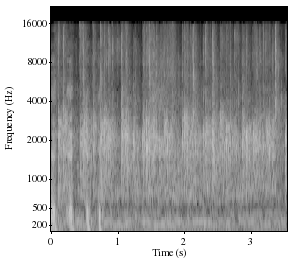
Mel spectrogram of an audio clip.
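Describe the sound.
An audience claps their hands for God steadily for several seconds, a dense, continuous patter of many hands, with voices calling out beneath the applause.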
